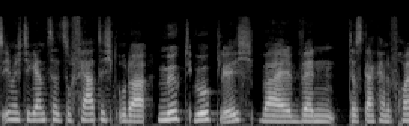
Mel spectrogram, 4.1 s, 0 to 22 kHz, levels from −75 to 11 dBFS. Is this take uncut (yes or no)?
no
